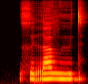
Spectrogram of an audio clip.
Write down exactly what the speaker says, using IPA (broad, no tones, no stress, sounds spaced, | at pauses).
x ɘ r a v ɨ d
